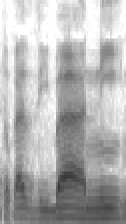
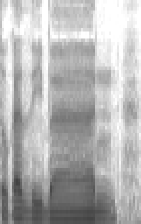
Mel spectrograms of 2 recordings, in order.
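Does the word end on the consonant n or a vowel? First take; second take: vowel; consonant. First: The word ends with an added final vowel. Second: The word ends on a silent final n. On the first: The speaker calls it wrong. "Jangan dibaca tukadzibani baru berhenti, jangan. Salah" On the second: The speaker calls it right. "berhenti di huruf nun kita baca tukadziban"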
